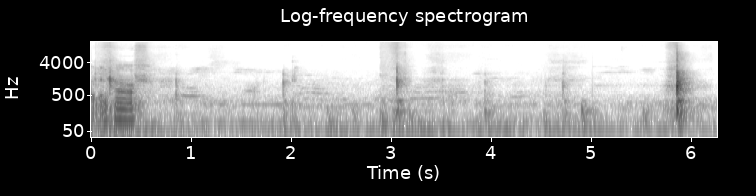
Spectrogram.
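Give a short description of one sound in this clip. A knife cuts through potatoes and knocks on a plastic cutting board.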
